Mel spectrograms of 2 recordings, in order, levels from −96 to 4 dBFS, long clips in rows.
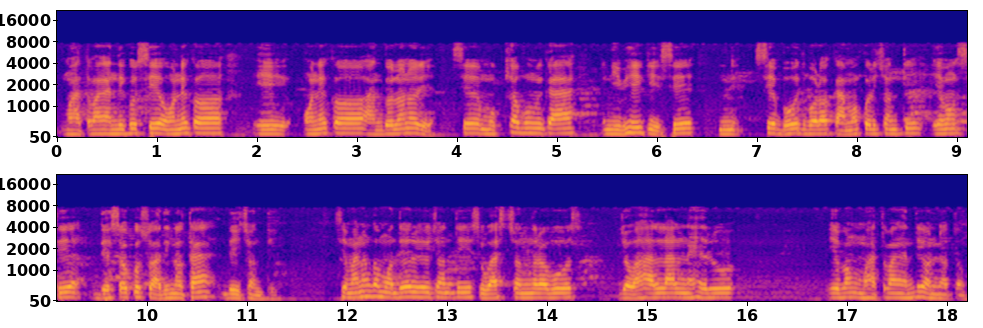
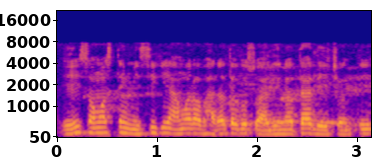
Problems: background conversations at intervals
